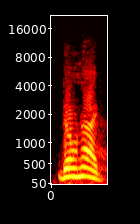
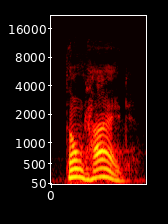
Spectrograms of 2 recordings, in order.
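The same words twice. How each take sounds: First: Said in the usual way. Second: Softer, gentle don't hide; quiet pastoral urging, don't hide; soft plea. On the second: Real, not acted. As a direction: say don't hide almost under the breath.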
